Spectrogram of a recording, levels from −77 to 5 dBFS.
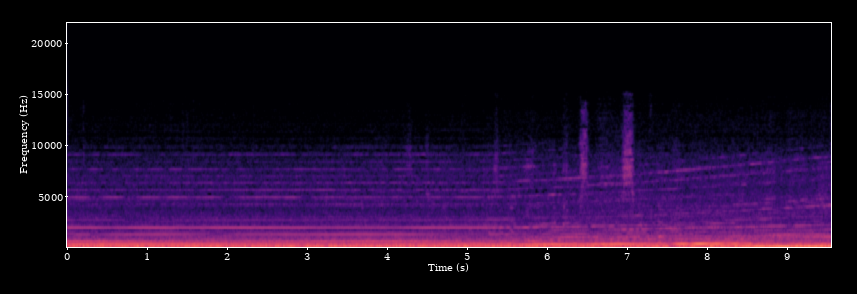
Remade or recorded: recorded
